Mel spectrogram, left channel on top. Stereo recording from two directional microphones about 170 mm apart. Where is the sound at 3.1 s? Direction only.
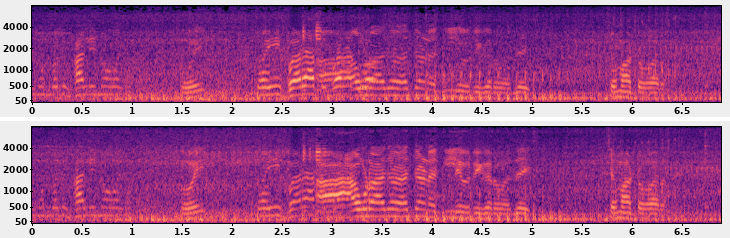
15° right (ahead or behind).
